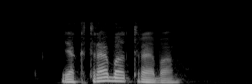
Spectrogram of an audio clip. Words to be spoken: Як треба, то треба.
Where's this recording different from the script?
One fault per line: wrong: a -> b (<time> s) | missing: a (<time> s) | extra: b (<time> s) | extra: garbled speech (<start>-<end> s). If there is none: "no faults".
missing: то (1.3 s)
